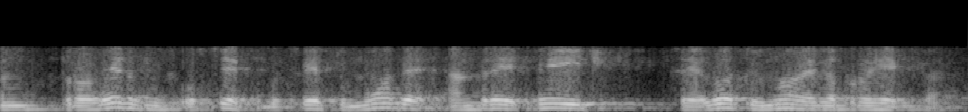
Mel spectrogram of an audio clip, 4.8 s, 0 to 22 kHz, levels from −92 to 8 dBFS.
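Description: Throughout, the call passes through tandem speech coding: three low-rate codecs in a row, consistent with iLBC, G.729A and G.726, each re-encoding the previous one's output. The errors compound, so the speech sounds rough, muffled and warbly, with nothing above 3.9 kHz.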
